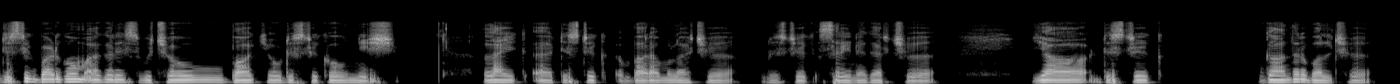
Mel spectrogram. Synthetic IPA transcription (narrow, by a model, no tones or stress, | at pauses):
ɖisʈɾikbɐɖɡoːmɐ̰ɡɐɾisbɨt͡ʃʰɐwbaːkiɐwɖisʈɾikowniɕ | lajkɖisʈɾikbɐɾɐmulaːt͡ʃʰi | ɖisʈɾiksɾinɐɡɐɾt͡ʃʰi | jaɖisʈɾik | ɡãːnd̪ɐɾbɐlt͡ʃʰi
